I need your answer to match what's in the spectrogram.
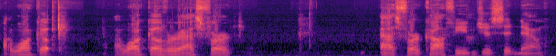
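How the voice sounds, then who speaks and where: A man playing in a tabletop role-play session, describing his character haltingly with many fillers and restarts, and swearing casually. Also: mid-range voice, fairly even intonation, a little hiss or hum. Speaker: player.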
